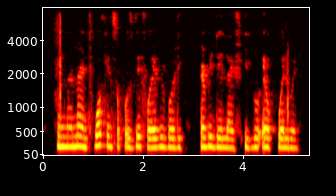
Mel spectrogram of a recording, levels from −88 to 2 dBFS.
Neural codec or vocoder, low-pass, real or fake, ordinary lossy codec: none; 7.2 kHz; real; none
